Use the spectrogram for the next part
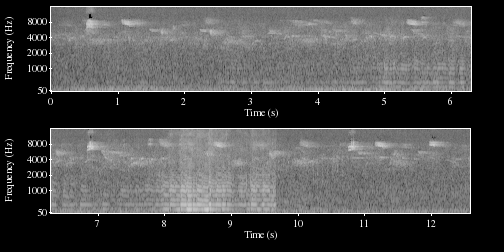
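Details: Little bees feeding at breakfast time; a low humming buzz swells and fades from about four seconds on, loudest for a couple of seconds near the end, while brief high twittering chirps sound throughout.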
